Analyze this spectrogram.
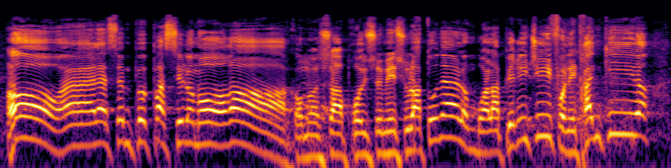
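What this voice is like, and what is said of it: Exaggerated Marseille Provençal accent. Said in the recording (French): “c'est devenu Richard III de Marcel Pagnol ... cet accent, il te pagnolise tout”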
